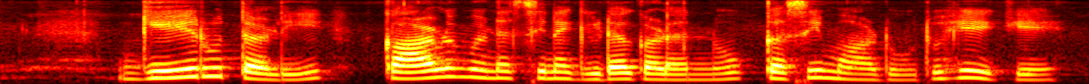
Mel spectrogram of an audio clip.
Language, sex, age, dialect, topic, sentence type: Kannada, female, 25-30, Coastal/Dakshin, agriculture, question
